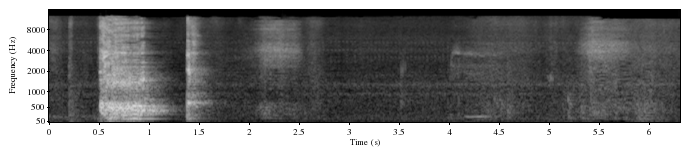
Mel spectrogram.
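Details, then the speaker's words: Person with strong bronchitis causing throat and chest pain; two strong, harsh coughs followed by quieter breaths and throat sounds in a small room: cough from acute bronchitis. "Pain on my throat and on my chest because of this strong bronchitis."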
